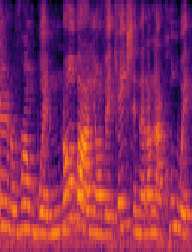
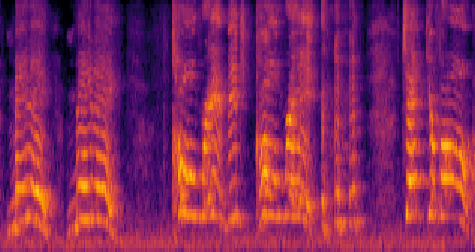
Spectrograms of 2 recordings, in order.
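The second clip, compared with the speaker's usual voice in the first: high, loud frantic alarm calls; mock panic; 9 semitones higher, 9 dB louder, much slower than usual. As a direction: scream mayday like the plane is going down. Panicked texting cousin.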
